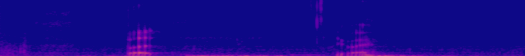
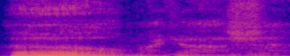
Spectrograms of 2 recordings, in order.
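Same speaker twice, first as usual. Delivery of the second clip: stretched out slowly and louder; slow, drawn-out; 2 semitones lower, 6 dB louder, much slower than usual. Real, not acted. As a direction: drag the words out in dread. Stressed by the strong enemy.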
